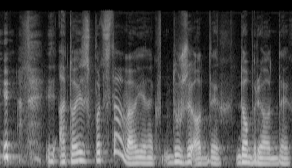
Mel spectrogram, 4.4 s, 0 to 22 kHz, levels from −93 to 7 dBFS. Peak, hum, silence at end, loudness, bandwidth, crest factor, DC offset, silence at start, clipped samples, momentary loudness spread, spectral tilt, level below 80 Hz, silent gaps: -2 dBFS; none; 0.05 s; -20 LUFS; 17 kHz; 18 dB; under 0.1%; 0 s; under 0.1%; 8 LU; -6.5 dB/octave; -60 dBFS; none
